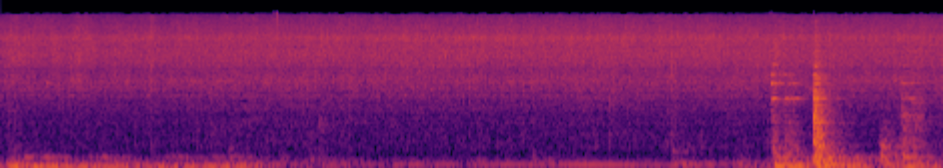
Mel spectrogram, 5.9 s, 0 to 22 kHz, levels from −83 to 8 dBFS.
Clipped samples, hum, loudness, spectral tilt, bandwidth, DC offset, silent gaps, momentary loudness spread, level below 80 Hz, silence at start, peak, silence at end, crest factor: under 0.1%; none; -23 LUFS; -0.5 dB/octave; 16 kHz; under 0.1%; none; 4 LU; -38 dBFS; 0 s; -4 dBFS; 0 s; 22 dB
